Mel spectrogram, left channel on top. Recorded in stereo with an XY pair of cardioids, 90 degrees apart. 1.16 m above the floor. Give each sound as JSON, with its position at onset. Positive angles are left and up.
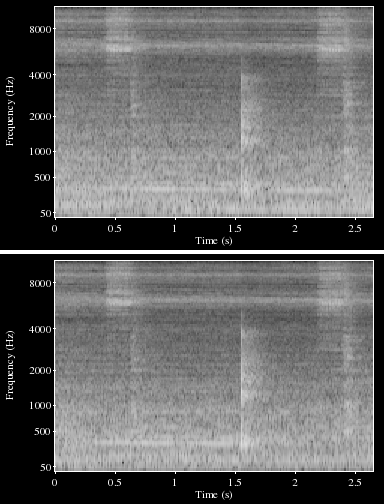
{"t": 0.0, "sound": "a machine running", "azimuth_deg": 35, "distance_m": 1.3}
{"t": 1.6, "sound": "a cough", "azimuth_deg": -30, "distance_m": 0.9}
